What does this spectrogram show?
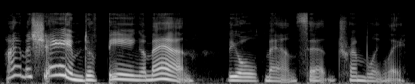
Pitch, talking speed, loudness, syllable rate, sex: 220 Hz, 175 wpm, -18 LUFS, 4.4 syllables/s, female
